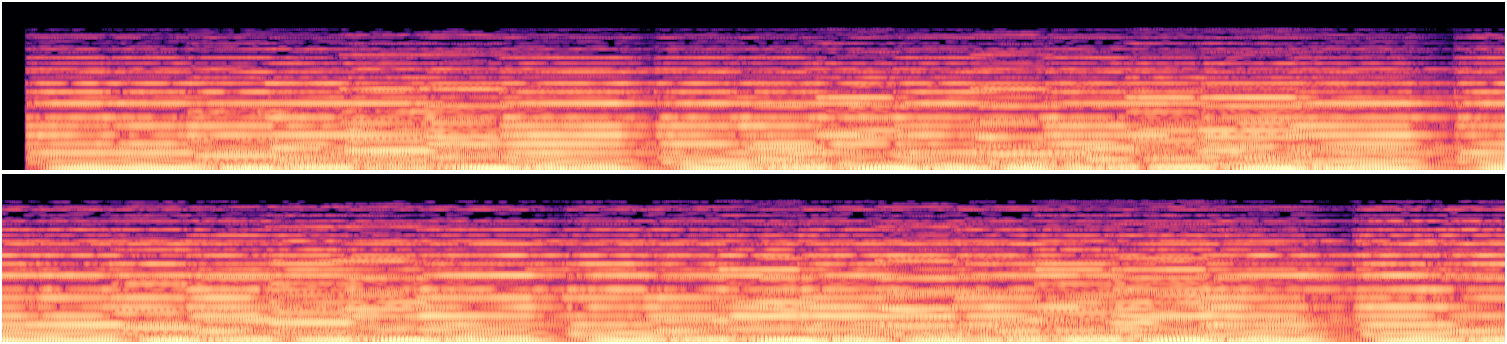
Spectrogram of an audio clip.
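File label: Pipe Organ, Music Backing Files for Churches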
